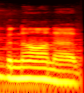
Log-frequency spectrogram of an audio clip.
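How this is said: It is said with a British accent. "we say banana"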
